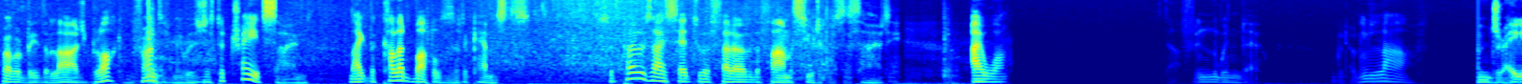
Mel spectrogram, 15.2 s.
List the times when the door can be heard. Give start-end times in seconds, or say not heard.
1.4-2.2, 9.4-10.2.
